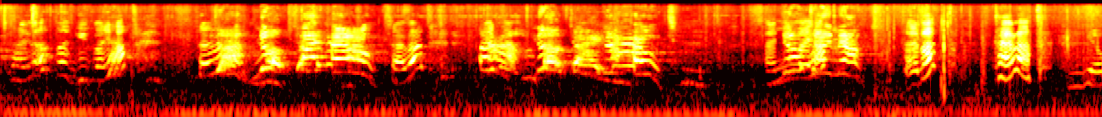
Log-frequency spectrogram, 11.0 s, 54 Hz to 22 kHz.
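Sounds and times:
children shouting and squealing: 0.0 - 11.0.

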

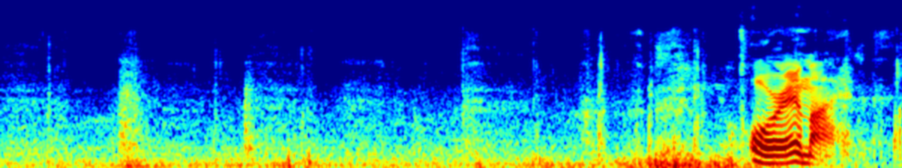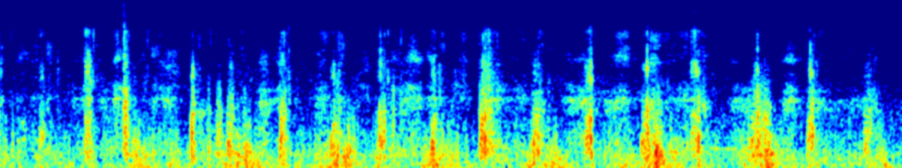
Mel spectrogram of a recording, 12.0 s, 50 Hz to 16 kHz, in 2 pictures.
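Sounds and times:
footsteps on pavement: 0.0 - 12.0.

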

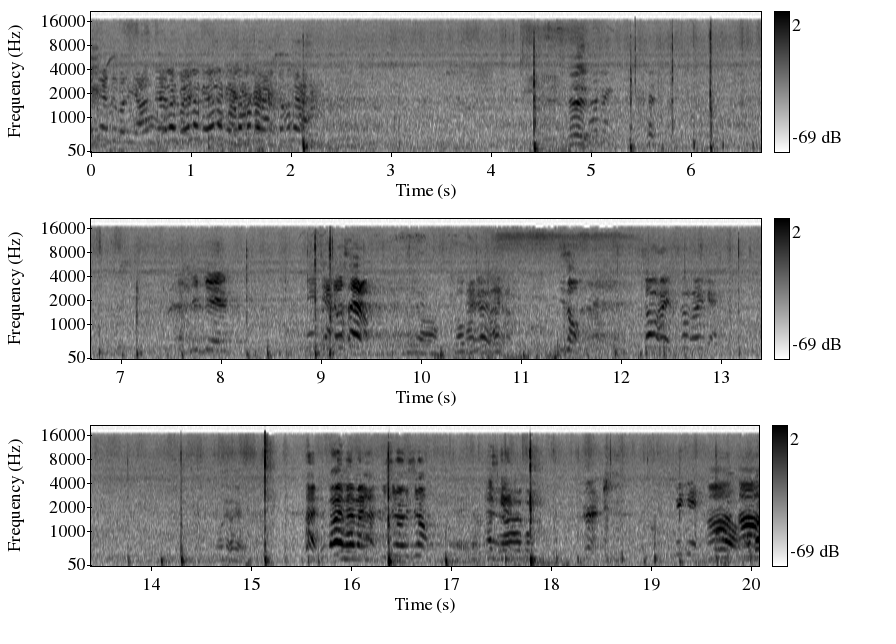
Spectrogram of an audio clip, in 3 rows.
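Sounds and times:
football kicks: 4.4 - 4.6, 5.3 - 9.3, 13.1 - 15.3
players shouting: 19.2 - 20.0.

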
